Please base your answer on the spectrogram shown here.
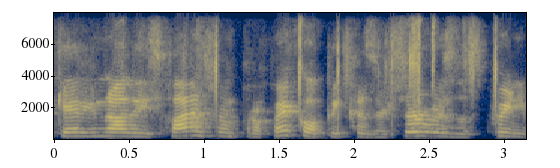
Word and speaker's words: Profeco: They started getting all these fines from Profeco because their service was pretty bad.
